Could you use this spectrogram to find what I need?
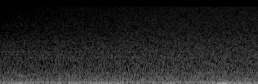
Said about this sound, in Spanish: Editar. Ruido equilibrado. Seleccionado. Ruido equilibrado.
